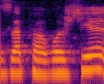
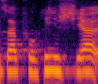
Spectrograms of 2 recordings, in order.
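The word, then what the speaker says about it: Saporischja (Запоріжжя): Also Saporoschje ist das Russische, Saporischja ist ukrainisch.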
